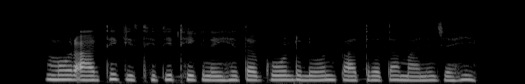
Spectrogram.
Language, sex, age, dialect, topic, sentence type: Chhattisgarhi, female, 60-100, Northern/Bhandar, banking, question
